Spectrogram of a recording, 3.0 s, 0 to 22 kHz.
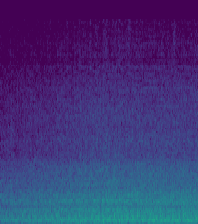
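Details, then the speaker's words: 2001 BMW 740i (E38) V8 idling smoothly after the new engine was installed, running over half an hour; even low pulse, no knocks or misses, and the earlier smoke has completely gone. Healthy. "Listen to it. She runs beautiful. Beautiful. And all the smoke completely went away."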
